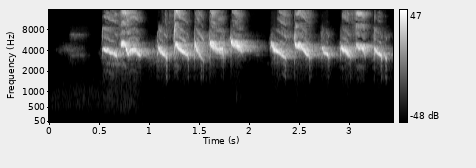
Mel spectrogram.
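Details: Sooty-headed bulbul (Puteh Raja), a male recorded 10 July 2021. After half a second of silence it launches into a quick string of ringing, slurred whistled notes, pauses briefly, then continues with another run.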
